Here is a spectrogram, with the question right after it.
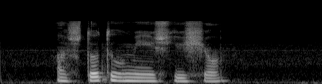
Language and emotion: Russian, neutral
